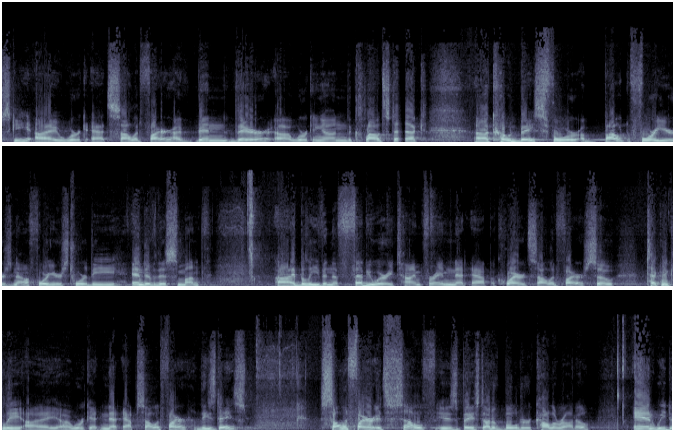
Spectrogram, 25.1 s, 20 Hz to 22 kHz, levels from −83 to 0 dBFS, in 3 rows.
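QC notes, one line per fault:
3.43–5.06 s, repeated stalls (stutter): packets kept arriving late or slower than playback consumed them, so the jitter buffer emptied 18 times in about 1.6 s. Each time the receiver stretched the last sound to bridge the wait, the longest bridge being 99 ms, and all together about 263 ms, roughly 16% of the stretch, was filled this way. Nothing is lost, but the sound hiccups and drags in a jerky, stop-start rhythm.
5.82–6.93 s, jitter buffer slow-down: the buffer was running short of audio, so the receiver built up a reserve by repeating single pitch periods and fragments of pauses many times over. This added 86 ms across about 1.1 s, slowing playback to 93% of normal speed while the pitch stays unchanged. The sound is audibly drawn out, with sustained parts lingering.
8.88–9.61 s and 20.58–20.92 s, jitter buffer speed-up: both times the buffer had collected more audio than its target, as happens when delayed packets land in a bunch, so the receiver trimmed short pieces of one or a few pitch periods in quick succession to bring the delay down. 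The first stretch lost about a tenth of a second and ran at 111% speed, the second lost a few tens of milliseconds at 108%. Pitch holds steady, but the sound briefly rushes forward.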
